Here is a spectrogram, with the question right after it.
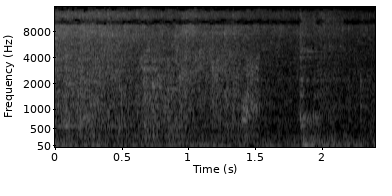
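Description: Chopped garlic sizzling in a little cooking oil in a pan while sautéing bitter gourd, a steady, bright hiss that fades slightly near the end, with no talking.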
